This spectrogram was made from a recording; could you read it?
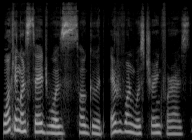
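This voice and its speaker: A nineteen-year-old woman from Congo who grew up in Kenya, reading her personal narrative in a measured, earnest way. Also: mid-range voice, darkish tone, no room sound, studio quality. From Congo, raised in Kenya. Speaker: student narrator.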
